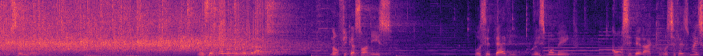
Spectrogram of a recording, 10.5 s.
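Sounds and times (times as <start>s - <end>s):
audience applauding: 0.0s - 5.1s
speech: 0.2s - 1.4s, 3.0s - 4.2s, 5.0s - 6.0s, 7.1s - 10.5s.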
